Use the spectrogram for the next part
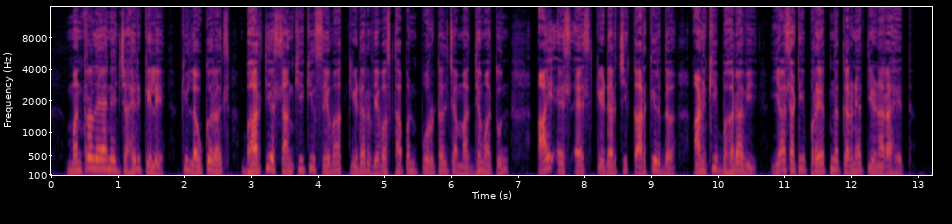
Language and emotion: Marathi, neutral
